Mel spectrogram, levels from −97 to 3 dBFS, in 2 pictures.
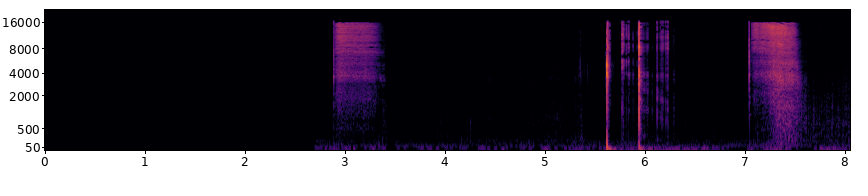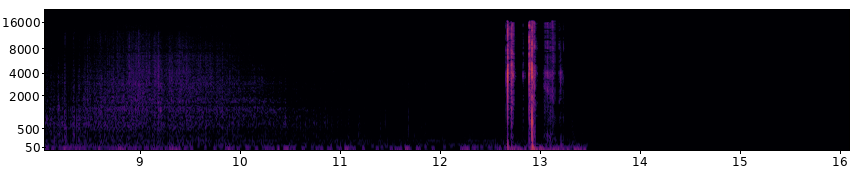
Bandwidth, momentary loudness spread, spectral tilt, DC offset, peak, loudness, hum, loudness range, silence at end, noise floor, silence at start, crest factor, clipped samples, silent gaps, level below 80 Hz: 16 kHz; 19 LU; 1.5 dB/octave; under 0.1%; -2 dBFS; -34 LUFS; none; 13 LU; 3.15 s; -86 dBFS; 2.9 s; 42 dB; under 0.1%; none; -70 dBFS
